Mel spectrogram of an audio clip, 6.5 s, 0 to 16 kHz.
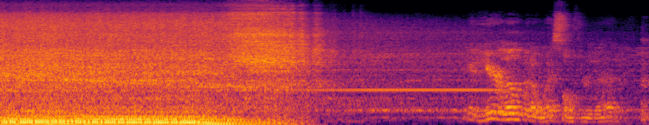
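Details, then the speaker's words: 3.0L turbo boat engine swapped into Chevy S10, during break-in with belt off and wastegate held shut: loud rev drops away leaving a faint thin whistle as it winds down; normal turbo spool. "so i haven't been hearing any turbo noises i was kind of wondering why and the uh the belt is currently off but i just want to do it quick i'm going to hold the waist seat shut see if we can hear some noises"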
